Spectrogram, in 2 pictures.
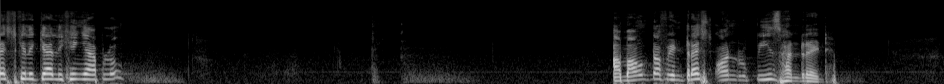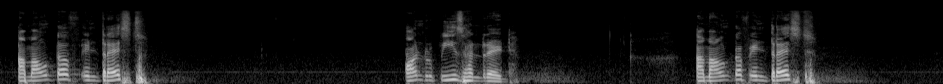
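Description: A young man speaks calmly in bursts, close to a microphone.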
